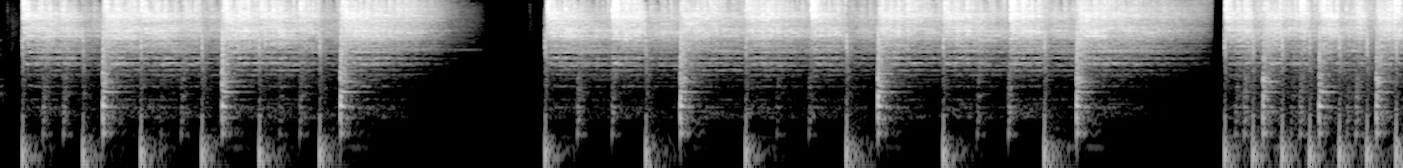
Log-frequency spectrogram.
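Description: Drum kit played: a groove of snare accents every three sixteenth notes, each followed by two quiet snare ghost notes, over hi-hat and bass drum. The playing rings out and stops about four and a half seconds in, starts again a second later, and breaks off abruptly for a moment near the end before going on.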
